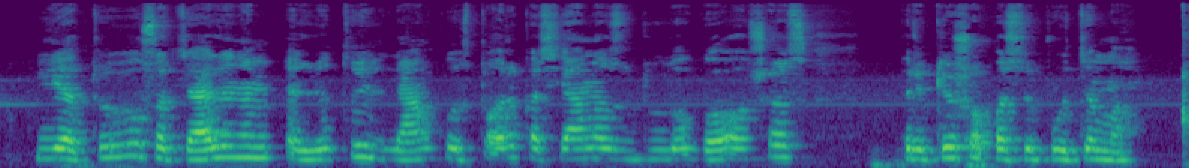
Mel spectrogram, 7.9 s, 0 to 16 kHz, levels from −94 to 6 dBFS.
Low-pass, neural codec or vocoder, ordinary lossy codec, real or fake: 14.4 kHz; none; MP3, 64 kbps; real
